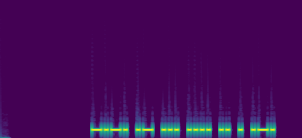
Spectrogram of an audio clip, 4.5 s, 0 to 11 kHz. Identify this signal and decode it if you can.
Morse code, heard as a keyed tone, about 25 wpm, 700 Hz. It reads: CASHIER
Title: Practice QSO - Exchange 3 - More Info - 25wpm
